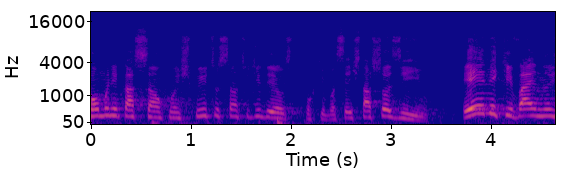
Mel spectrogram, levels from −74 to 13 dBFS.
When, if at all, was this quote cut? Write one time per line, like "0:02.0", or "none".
0:02.1
0:03.6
